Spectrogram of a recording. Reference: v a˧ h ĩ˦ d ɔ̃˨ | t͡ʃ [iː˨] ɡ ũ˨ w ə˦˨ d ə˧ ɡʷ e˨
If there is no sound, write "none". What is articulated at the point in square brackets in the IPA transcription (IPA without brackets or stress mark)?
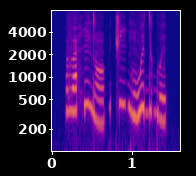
iː˦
